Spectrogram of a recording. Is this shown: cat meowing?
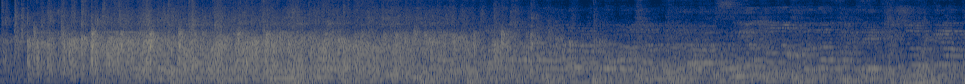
no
